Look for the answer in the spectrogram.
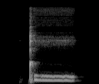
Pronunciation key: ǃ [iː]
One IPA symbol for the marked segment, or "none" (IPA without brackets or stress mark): iː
